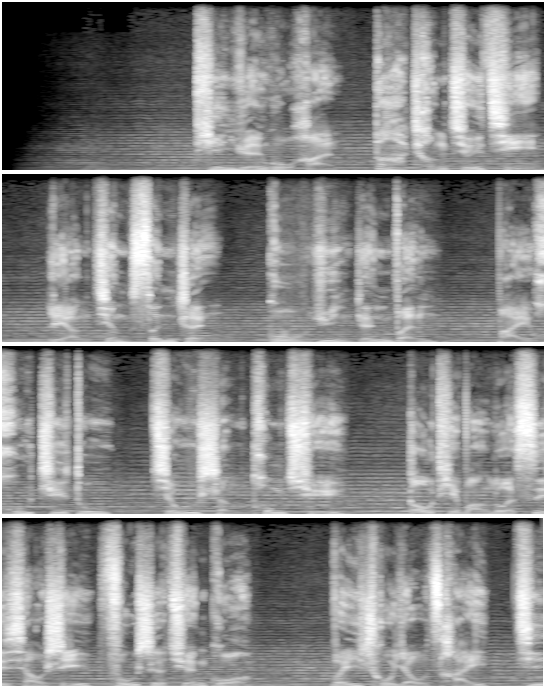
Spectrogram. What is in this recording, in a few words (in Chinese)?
男, 宣传配音; 城市中心科技产业园设计专家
